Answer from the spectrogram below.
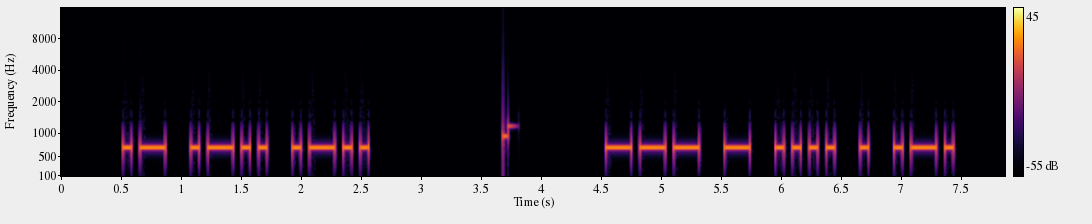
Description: Morse code, heard as a keyed tone, about 17 wpm, 700 Hz. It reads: ALL OTHER
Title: Sentences from Top 100 Words - New Word Drill - 17wpm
